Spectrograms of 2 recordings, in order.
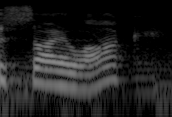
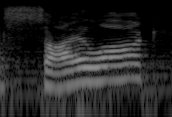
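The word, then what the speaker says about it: Psylocke: I was pronouncing the silent P. You spelled it 100% correct. You know what's cool about Psylock?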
